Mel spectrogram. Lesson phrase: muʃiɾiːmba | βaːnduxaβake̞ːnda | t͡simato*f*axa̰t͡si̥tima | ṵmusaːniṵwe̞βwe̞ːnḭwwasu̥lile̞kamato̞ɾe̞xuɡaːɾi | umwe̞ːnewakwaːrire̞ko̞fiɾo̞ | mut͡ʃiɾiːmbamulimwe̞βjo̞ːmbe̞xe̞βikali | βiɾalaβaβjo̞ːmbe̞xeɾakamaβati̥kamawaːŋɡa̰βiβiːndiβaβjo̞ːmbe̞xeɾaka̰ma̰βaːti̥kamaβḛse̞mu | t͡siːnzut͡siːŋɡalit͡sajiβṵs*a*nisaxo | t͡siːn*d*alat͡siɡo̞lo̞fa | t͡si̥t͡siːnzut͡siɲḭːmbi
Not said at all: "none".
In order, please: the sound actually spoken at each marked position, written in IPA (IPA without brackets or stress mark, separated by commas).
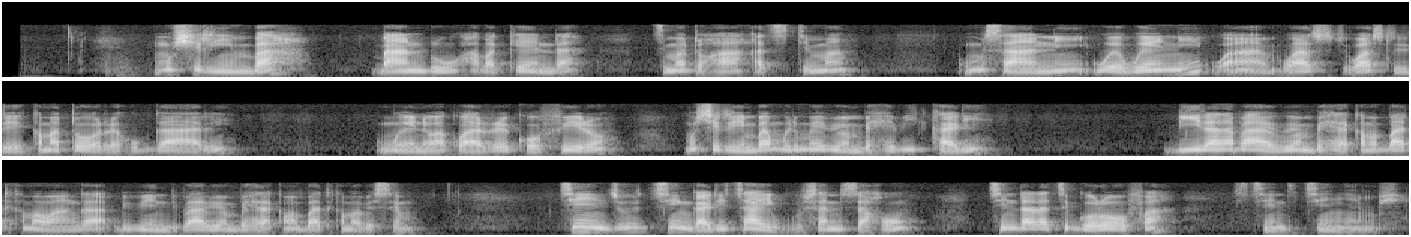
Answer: x, a, d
